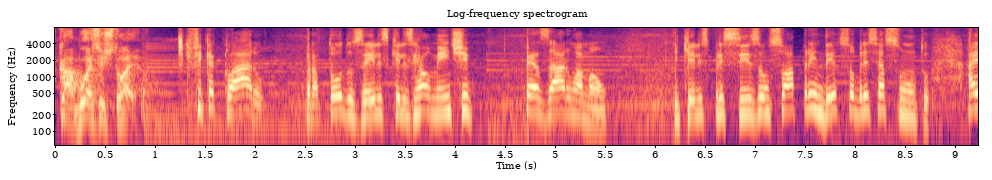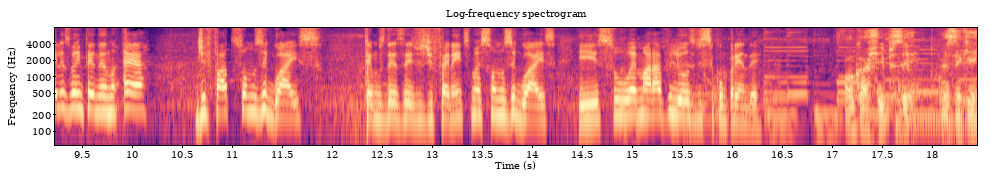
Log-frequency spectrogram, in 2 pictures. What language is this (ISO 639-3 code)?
por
